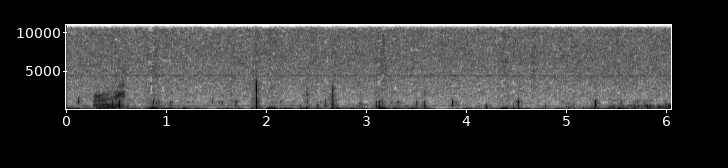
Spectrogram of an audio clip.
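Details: Stomach growling in hunger, tagged as empty-stomach sounds in an ASMR recording: gurgling, bubbling rumbles with squeaky bursts and scattered pops, ordinary borborygmi.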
